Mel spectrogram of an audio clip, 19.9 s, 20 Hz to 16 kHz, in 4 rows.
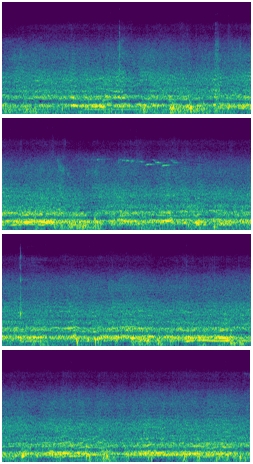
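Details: Swarm of honey bees around a hive entrance in February sunshine, recorded on a GoPro Hero 7 Black under a foot from the hive. A continuous low hum of wingbeats with shifting tones, and a brief faint bird chirp in the background.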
